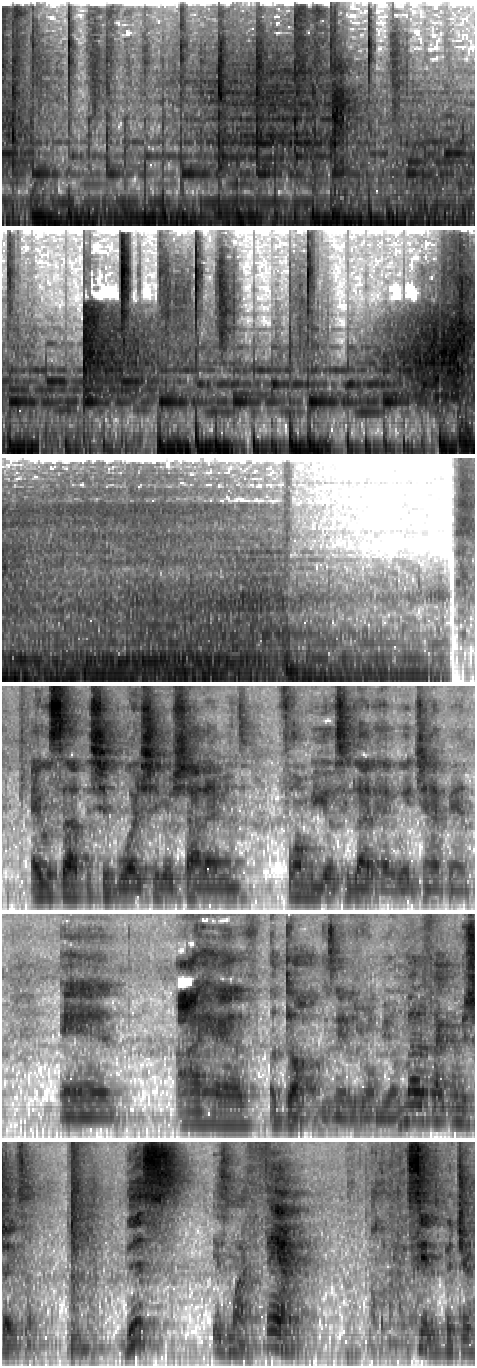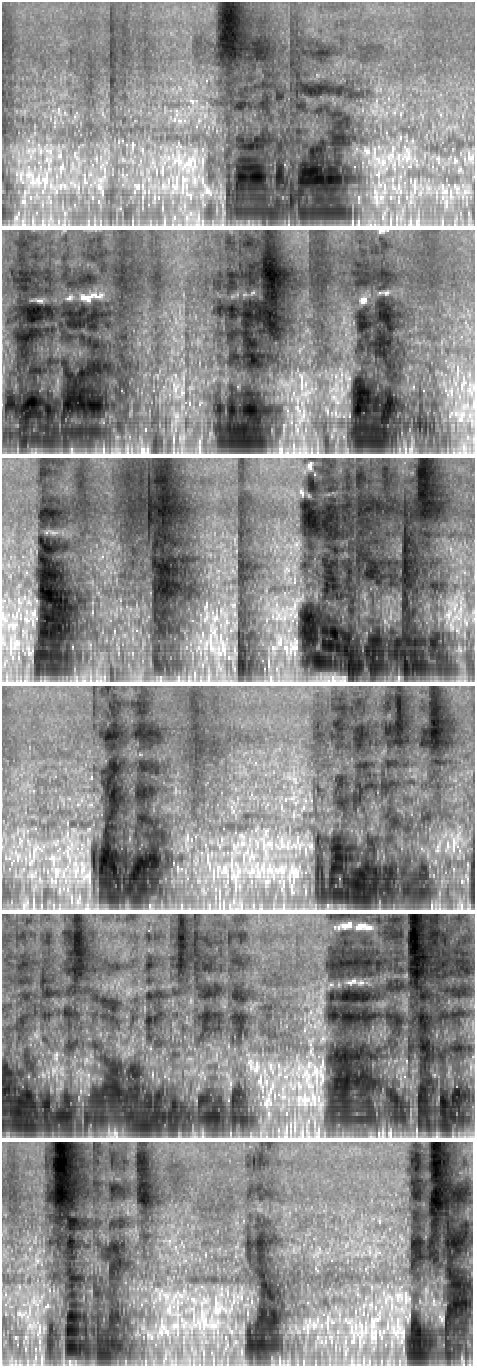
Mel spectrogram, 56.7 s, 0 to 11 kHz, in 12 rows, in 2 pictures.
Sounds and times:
Speech: 14.5 - 24.1, 24.8 - 28.6, 30.4 - 32.0, 33.1 - 34.4, 35.2 - 36.0, 36.6 - 37.3, 38.2 - 38.8, 40.8 - 42.4, 43.4 - 44.4, 45.6 - 49.9, 50.5 - 53.6, 54.4 - 55.0, 56.0 - 56.7.

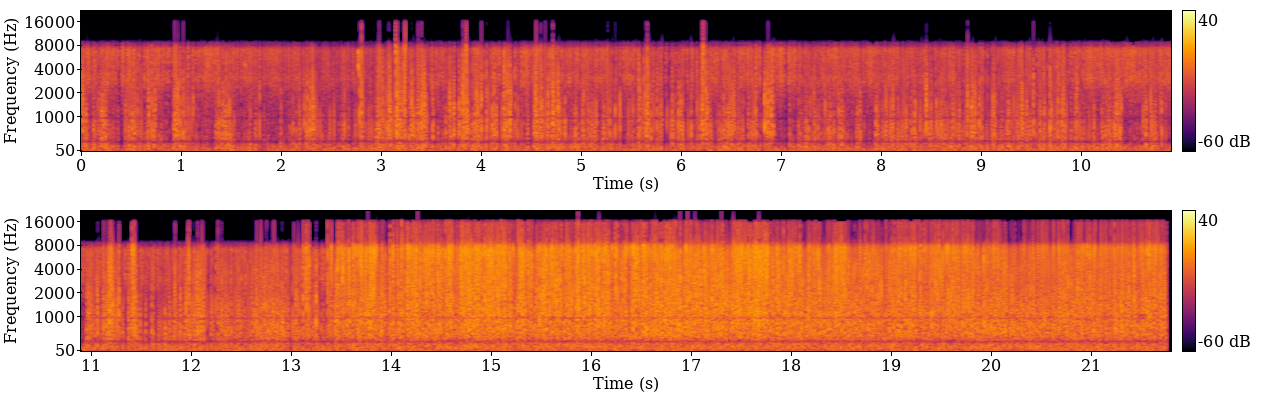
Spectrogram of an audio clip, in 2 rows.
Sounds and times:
Wind noise (microphone): 0.0 - 21.8.

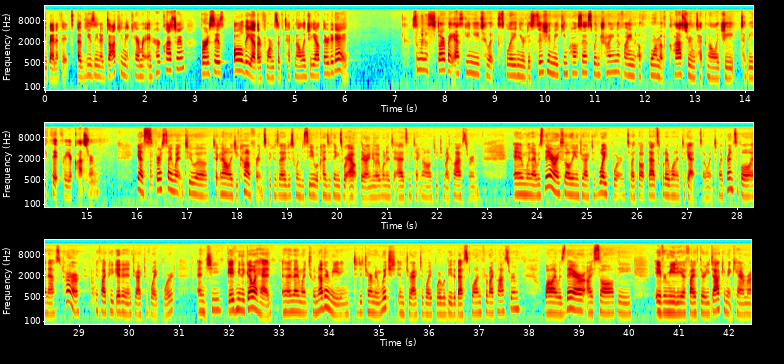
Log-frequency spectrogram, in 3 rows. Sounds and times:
Speech: 0.0 - 6.1, 7.4 - 15.3, 16.0 - 22.8, 23.6 - 42.4.

